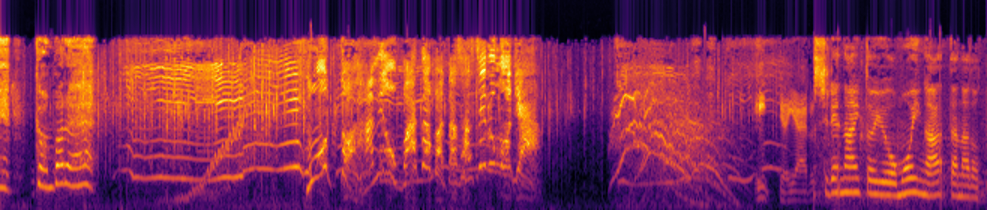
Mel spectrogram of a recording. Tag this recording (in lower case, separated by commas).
television, speech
